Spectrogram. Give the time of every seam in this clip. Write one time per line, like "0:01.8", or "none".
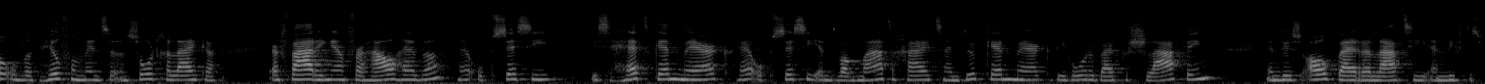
none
